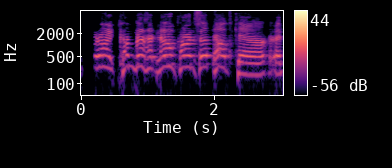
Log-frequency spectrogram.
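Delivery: shouting. Speaker shows how to get a business name out by running outside: yelling. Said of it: "why are you yelling at me?".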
